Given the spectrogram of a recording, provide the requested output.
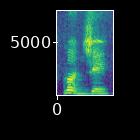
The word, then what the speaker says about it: manger: So remember, regarder, dessiner, étudier, manger, parler. We never pronounce the R.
